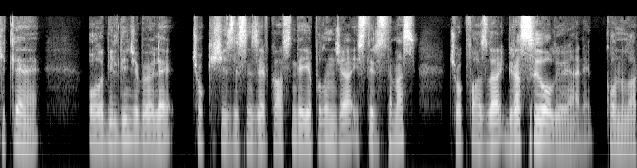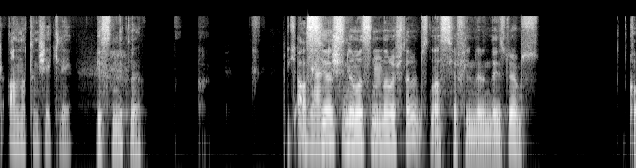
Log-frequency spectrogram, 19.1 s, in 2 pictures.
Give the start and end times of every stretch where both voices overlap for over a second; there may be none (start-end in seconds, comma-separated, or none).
14.0-15.3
